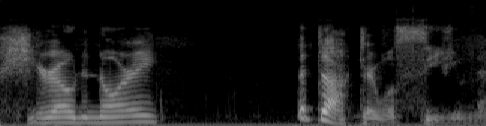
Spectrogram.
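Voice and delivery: hushed, very quiet, menacing, sinister voice. Narrating the scene, voice an unseen figure calling a sleeping character in a waiting room: sinister calling voice. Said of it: "You hear a sinister voice call".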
